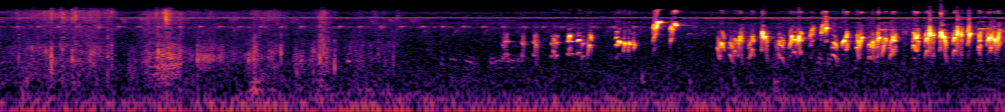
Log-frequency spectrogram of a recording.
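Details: Streak-eared bulbul lure call for trapping: after about five seconds of quiet background hiss, rapid bursts of chirpy, scratchy notes begin and grow louder and denser toward the end.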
